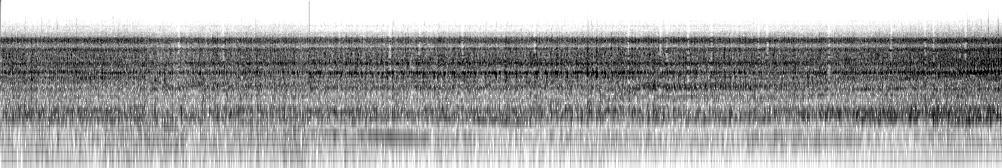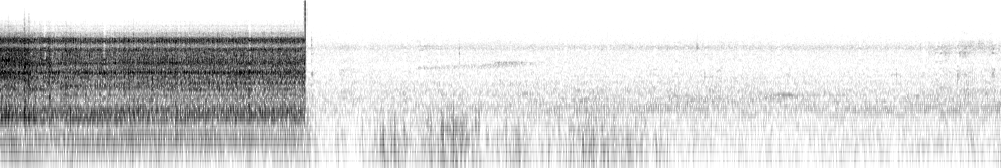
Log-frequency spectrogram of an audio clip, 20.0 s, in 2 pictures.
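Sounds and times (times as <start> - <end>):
motorcycle engine running: 0.0 - 13.1
road and wind noise: 0.0 - 20.0.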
